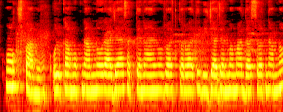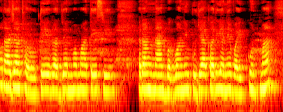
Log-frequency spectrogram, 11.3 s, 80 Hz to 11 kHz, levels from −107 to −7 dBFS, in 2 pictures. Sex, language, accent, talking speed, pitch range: female, Gujarati, native, 125 wpm, 205-220 Hz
